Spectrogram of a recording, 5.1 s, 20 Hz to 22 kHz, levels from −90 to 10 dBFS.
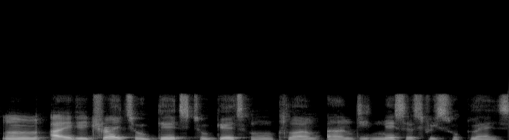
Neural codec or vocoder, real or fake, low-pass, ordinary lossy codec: codec, 32 kHz, 1.9 kbps, SNAC; fake; 7.2 kHz; MP3, 64 kbps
